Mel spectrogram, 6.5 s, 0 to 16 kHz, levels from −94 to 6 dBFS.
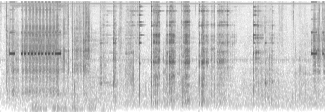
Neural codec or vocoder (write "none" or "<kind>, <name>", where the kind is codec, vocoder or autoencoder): none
